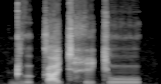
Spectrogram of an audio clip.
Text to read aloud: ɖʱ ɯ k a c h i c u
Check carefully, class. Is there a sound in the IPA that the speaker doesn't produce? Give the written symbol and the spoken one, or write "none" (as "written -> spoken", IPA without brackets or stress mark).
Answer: none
